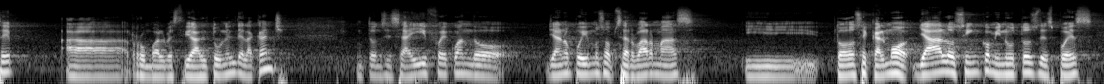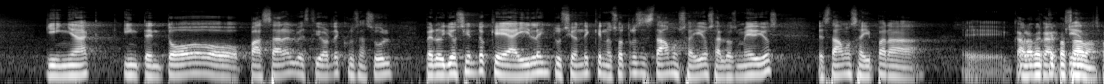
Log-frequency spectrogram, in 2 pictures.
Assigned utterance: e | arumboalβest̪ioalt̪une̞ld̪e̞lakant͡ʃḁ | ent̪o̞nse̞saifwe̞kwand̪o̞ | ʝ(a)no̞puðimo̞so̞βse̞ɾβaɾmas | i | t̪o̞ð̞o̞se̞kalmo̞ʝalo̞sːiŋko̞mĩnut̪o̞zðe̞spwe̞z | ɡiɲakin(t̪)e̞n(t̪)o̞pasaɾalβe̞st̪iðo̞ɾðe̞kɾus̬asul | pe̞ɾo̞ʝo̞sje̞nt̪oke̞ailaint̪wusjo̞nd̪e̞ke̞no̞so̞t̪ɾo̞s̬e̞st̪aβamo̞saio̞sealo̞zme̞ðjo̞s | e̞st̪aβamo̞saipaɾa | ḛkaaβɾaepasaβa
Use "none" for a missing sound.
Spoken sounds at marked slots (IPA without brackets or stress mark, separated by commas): a, t̪, t̪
